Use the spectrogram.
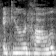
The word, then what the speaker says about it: Etude House: I use it's from etude house at your house I think that's how it's pronounced it's the soon-jong moisturizer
